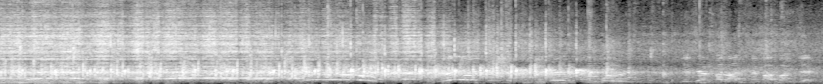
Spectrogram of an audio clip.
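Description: A church congregation on its feet applauding and cheering the Lord, with loud crowd clapping and shouting that is mixed with singing and calling voices and fades toward the end.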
